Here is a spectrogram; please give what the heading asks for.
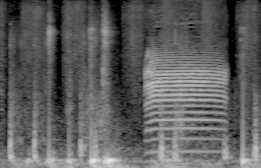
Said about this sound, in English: This is the one thing I hate about doing sheep in Minecraft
